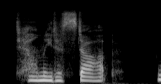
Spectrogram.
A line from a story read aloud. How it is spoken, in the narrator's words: Draco mumbled against her skin, barely audible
